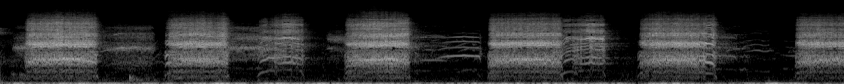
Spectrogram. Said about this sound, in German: Auf dem Weg zum Opal, mitten in der Wüste von Südaustralien. Ein Schwarm von weissen Kakadu signalisiert mit seinem Geschrei, dass keine menschlichen Besucher erwünscht sind. Die Papageien wohnen hier rund um ein grosses Wasserloch in den Bäumen.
